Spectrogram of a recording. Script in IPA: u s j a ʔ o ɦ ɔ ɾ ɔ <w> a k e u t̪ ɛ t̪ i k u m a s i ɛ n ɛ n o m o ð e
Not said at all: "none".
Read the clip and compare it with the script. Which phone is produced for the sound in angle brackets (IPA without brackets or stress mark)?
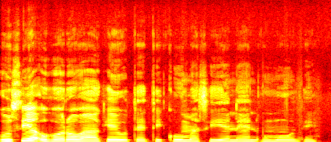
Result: w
